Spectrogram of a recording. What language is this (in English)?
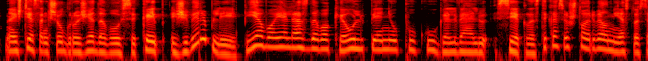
Lithuanian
